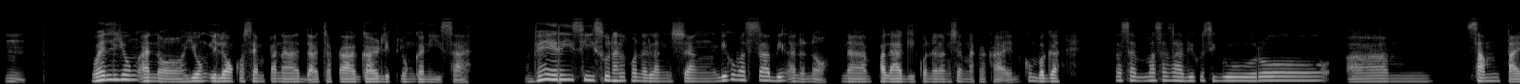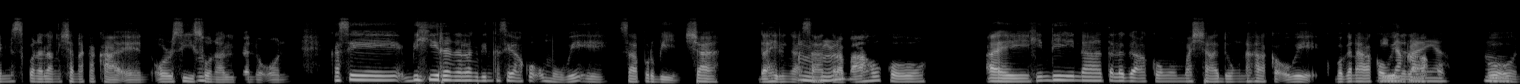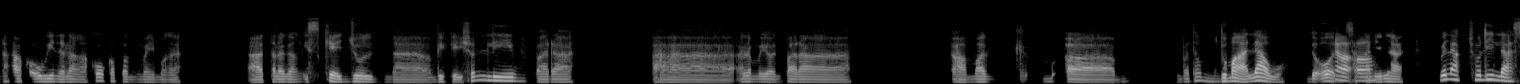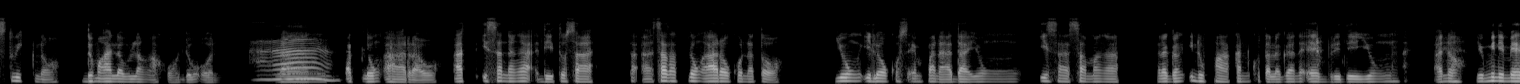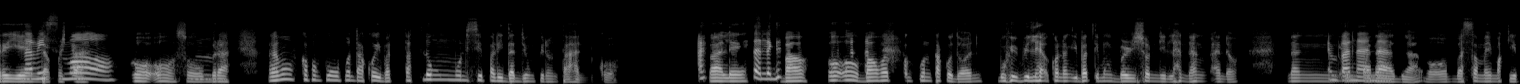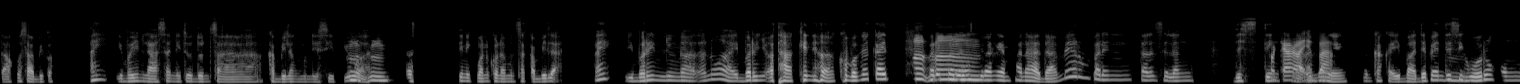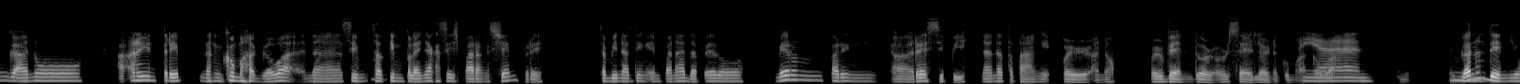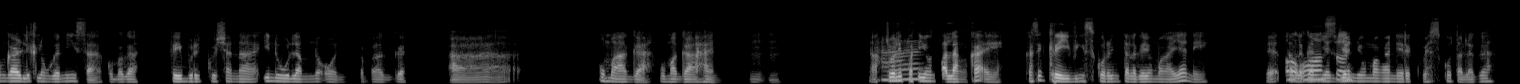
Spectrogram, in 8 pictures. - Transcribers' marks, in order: tapping; stressed: "very"; other background noise; laughing while speaking: "bumibili"; laughing while speaking: "nila ng"; laugh; laughing while speaking: "yung atake niya ah, kumbaga"; laughing while speaking: "gumagawa"; "same" said as "sim"
- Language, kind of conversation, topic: Filipino, podcast, Anong pagkain ang agad na nagpabalik sa’yo ng mga alaala?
